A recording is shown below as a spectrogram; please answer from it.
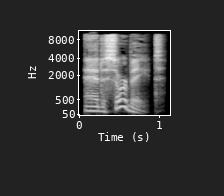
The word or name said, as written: adsorbate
